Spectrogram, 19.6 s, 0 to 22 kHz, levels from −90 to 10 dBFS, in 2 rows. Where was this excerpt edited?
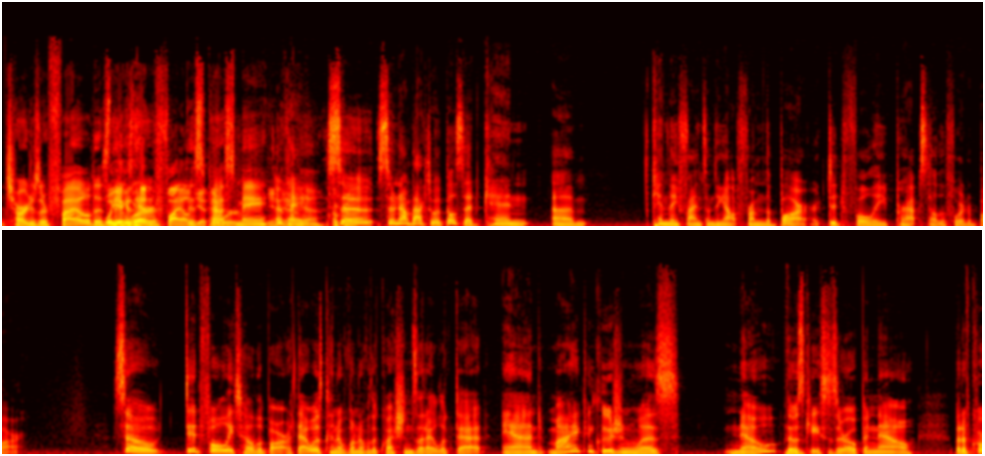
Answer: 0:02.6
0:17.6

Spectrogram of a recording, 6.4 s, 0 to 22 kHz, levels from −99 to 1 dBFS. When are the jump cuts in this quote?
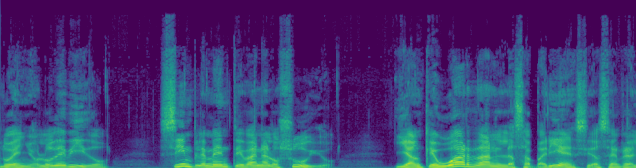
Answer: none

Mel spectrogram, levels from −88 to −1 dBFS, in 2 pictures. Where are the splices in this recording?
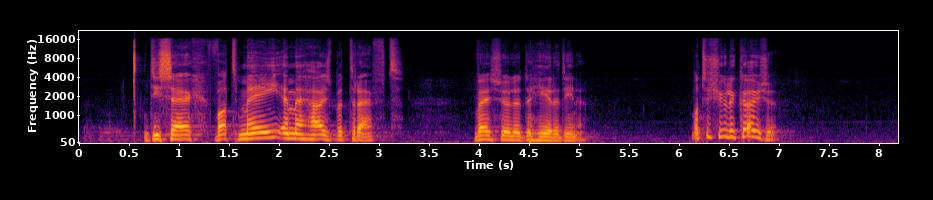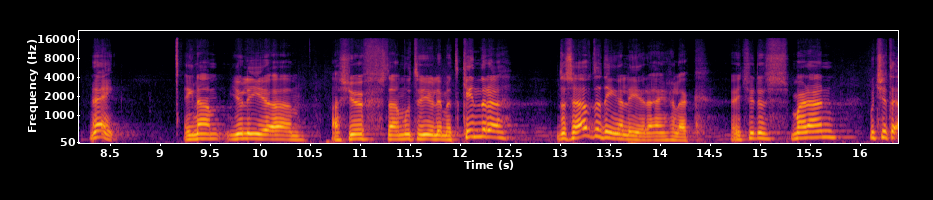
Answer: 0:08.2
0:10.6

